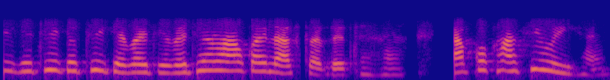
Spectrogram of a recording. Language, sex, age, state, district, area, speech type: Hindi, female, 18-30, Uttar Pradesh, Prayagraj, rural, conversation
